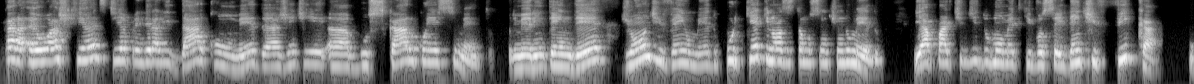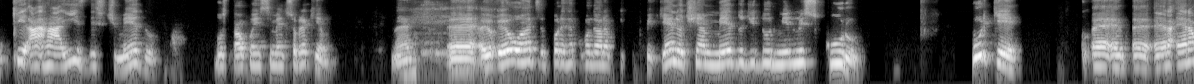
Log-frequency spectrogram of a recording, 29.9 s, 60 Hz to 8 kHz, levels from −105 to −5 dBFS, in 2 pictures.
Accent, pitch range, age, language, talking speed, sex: Brazilian, 190-240 Hz, 40-59, Portuguese, 150 wpm, male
